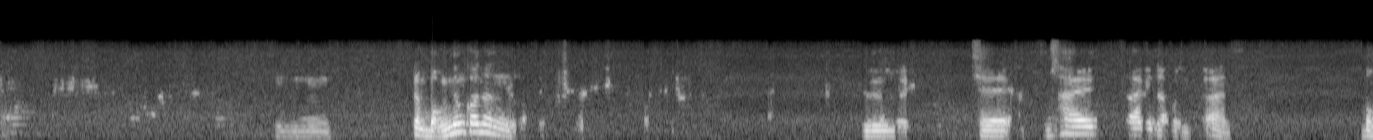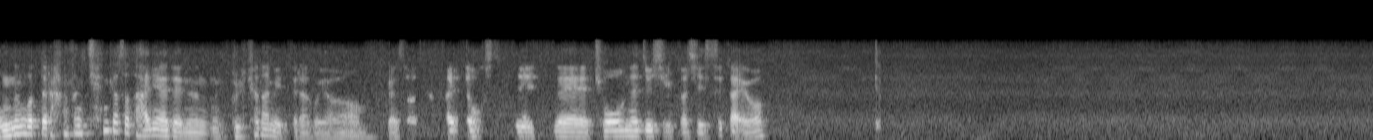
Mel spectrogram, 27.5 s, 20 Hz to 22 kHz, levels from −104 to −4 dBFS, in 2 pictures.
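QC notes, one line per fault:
0.00–0.97, 1.30–1.66, 2.16–2.26, 6.05–6.09, 10.49–10.54 s: other side's voice leaking through. A second voice sits roughly 15 to 35 dB below the talker. This is likely residual loudspeaker echo that the echo canceller left in the microphone signal.
5.08–9.18, 10.08–10.50, 10.94–12.40 s: speech suppressed in double talk. The talker's level dips and breaks up, by as much as about 30 dB in the first stretch and less later. The likely cause is the canceller attenuating both sides while the far end was also talking.
6.35–27.47 s: AMR comfort noise, twelve spans in all. There are brief 20–80 ms inserts near 6.35–6.75 and 11.23, 0.3–1.1 s gaps between 7.11 and 13.61, then 21.65–22.47 and from 22.53 to the end. Smooth synthetic noise replaces the real background wherever speech frames stopped.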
